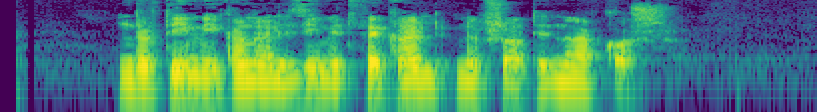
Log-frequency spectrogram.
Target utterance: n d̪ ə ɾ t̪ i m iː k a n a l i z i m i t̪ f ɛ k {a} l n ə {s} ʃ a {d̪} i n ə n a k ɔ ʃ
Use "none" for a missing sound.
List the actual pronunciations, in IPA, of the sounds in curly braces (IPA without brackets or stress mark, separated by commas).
a, f, t̪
